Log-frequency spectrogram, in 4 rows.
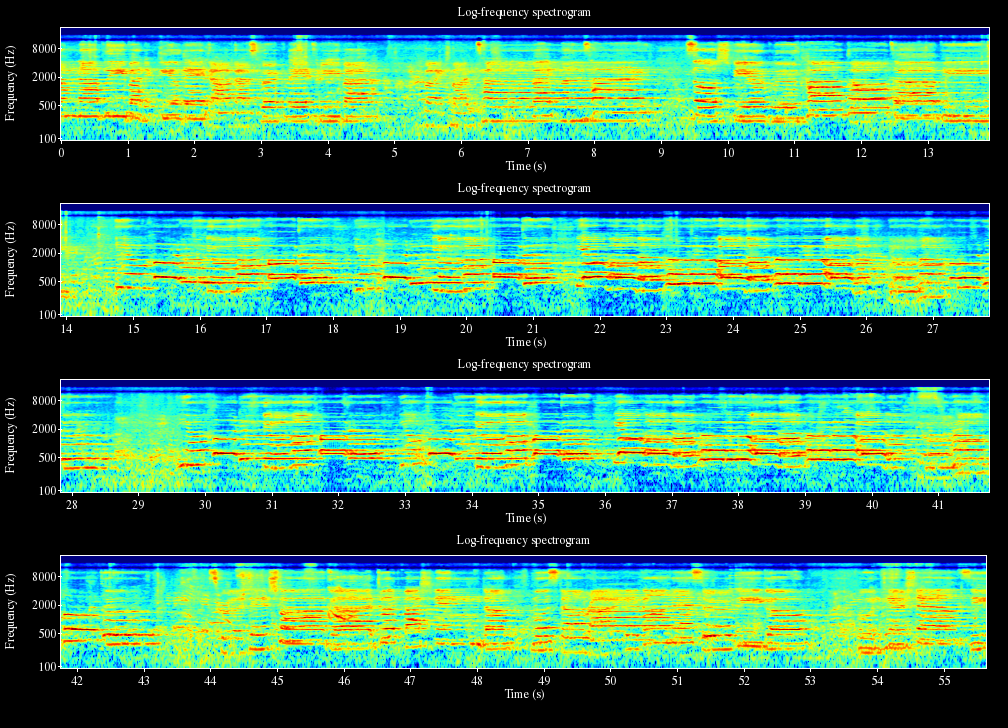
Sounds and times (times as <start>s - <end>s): A capella: 0.0s - 55.6s
Singing: 0.0s - 55.6s
Speech: 43.2s - 45.2s.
